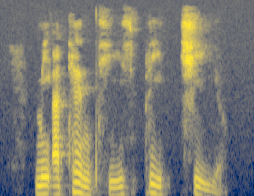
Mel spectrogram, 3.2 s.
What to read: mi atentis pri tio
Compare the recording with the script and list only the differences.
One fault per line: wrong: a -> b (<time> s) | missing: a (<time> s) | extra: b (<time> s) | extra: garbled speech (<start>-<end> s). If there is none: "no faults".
wrong: tio -> ĉio (2.3 s)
